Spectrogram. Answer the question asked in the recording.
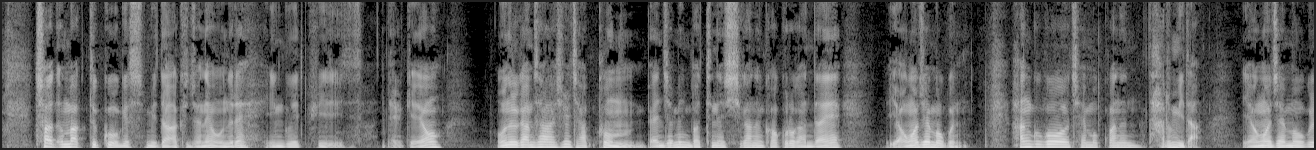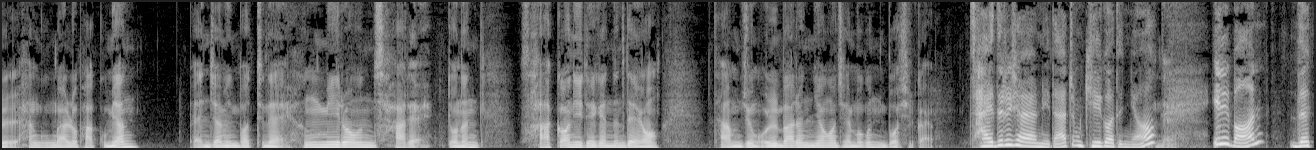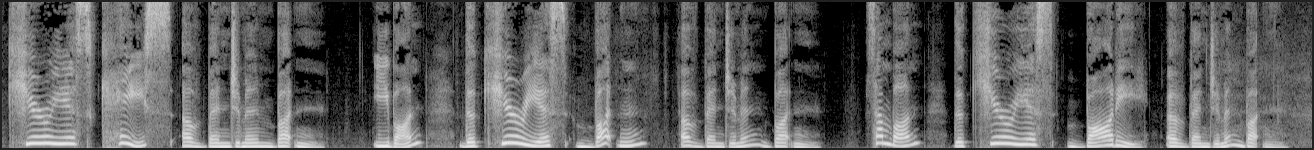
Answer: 네, 정답은 1번 The Curious Case of Benjamin Button이었습니다.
